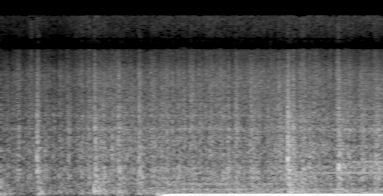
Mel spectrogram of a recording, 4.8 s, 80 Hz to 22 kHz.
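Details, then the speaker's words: VW Polo MK5 6R/6C with EA189 1.5 TDI engine, PQ25 BCM and TP20 gateway; OBDeleven brake-bleed function (front) commands the ABS pump motor, heard as a quiet pause then a steady low electric buzz; ABS light came on. "so in that way it can the bcm can command the uh abs motor to work and help the brakes to bleed"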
